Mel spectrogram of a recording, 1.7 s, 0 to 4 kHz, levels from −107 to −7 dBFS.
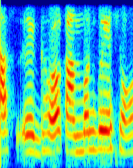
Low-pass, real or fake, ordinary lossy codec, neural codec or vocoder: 3.6 kHz; real; none; none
